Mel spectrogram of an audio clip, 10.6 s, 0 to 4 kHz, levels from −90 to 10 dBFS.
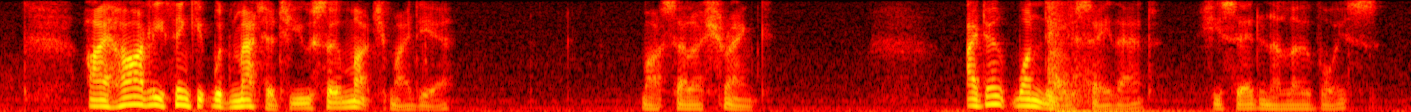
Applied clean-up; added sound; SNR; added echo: none; Gunshot, gunfire; 19 dB; none.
